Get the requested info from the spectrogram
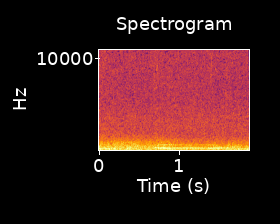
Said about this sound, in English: That is not thunder, after all. It is a sound like an approaching train, an engine like a heartbeat.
